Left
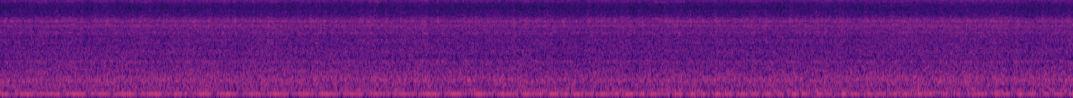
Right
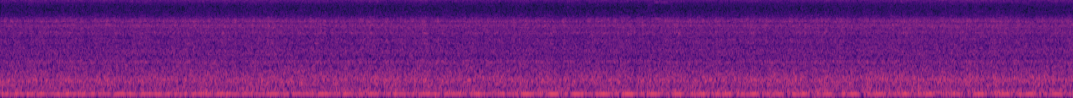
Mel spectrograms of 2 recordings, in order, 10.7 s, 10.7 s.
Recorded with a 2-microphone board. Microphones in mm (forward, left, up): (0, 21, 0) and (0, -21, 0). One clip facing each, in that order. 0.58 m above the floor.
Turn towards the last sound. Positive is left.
No sound to turn to.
